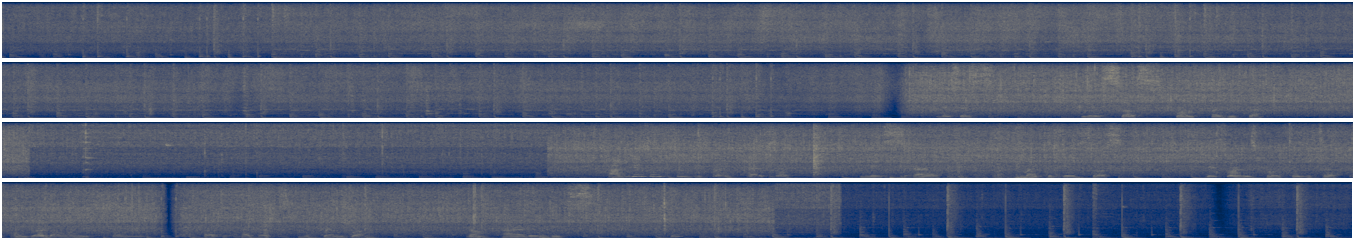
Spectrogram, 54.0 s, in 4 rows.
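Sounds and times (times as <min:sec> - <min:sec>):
vegetables sizzling in a frying pan: 0:00.0 - 0:54.0
low thumping beat: 0:01.3 - 0:21.4, 0:32.5 - 0:39.7, 0:41.9 - 0:53.9.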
